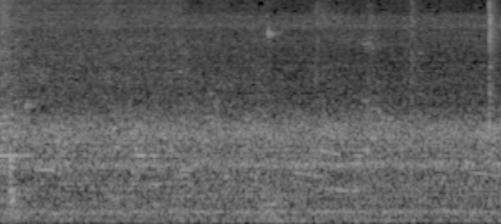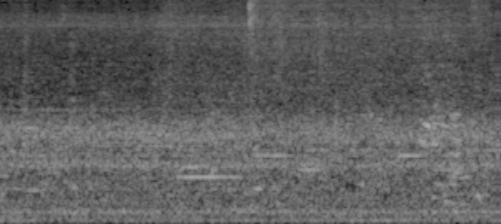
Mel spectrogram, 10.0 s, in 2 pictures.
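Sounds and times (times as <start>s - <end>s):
electric train rumbling: 0.0s - 10.0s.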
